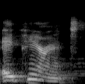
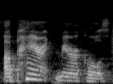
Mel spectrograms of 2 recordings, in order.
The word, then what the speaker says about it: Apparent Miracles: And when I was reading the name of it, you said A Parent, it's Apparent Miracles. And I said, wait, I said it wrong again. Hold on, where'd you put the emphasis? Apparent Miracle. Apparent, yes.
